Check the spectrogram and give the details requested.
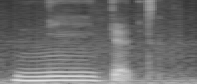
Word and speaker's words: needed: it goes into um no it's not one because the word I mean the pronunciation is neat when you say need the pronunciation is neat when you add Ed you're adding an extra sound which is like this knee needed needed so it does not go under column one column one is like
